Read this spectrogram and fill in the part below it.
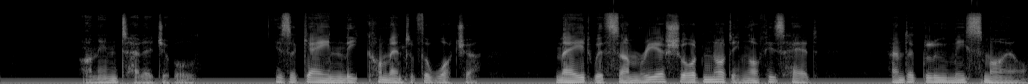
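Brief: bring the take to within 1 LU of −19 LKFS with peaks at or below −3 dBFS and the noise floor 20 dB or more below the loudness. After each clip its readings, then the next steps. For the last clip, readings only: share of clipped samples 0.6%; peaks flattened at −18.0 dBFS; mains hum 50 Hz; hum harmonics up to 250 Hz; level of the hum −40 dBFS; integrated loudness −29.0 LKFS; sample peak −18.0 dBFS; target loudness −19.0 LKFS
→ clipped peaks rebuilt −18 dBFS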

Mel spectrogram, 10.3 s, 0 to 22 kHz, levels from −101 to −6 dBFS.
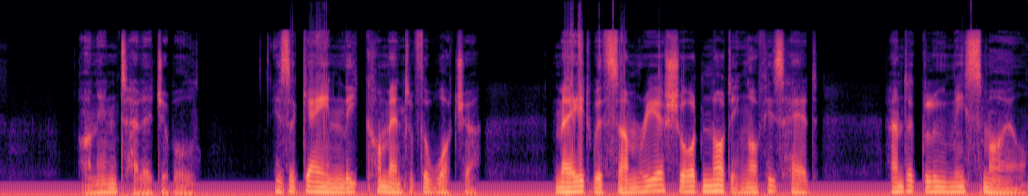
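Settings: share of clipped samples 0.0%; mains hum 50 Hz; hum harmonics up to 250 Hz; level of the hum −39 dBFS
→ mains-hum notches 50/100/150/200/250 Hz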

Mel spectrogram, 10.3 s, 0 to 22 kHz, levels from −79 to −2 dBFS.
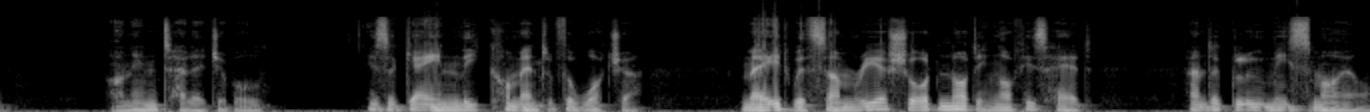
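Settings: mains hum none found; integrated loudness −29.5 LKFS; sample peak −9.5 dBFS; target loudness −19.0 LKFS
→ level +10.5 dB
brickwall limiter −3 dBFS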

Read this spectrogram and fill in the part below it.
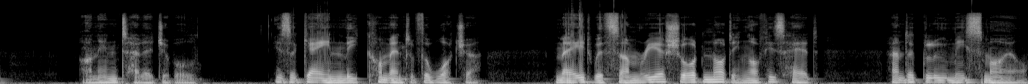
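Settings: integrated loudness −19.5 LKFS; sample peak −3.0 dBFS; background noise floor −47 dBFS

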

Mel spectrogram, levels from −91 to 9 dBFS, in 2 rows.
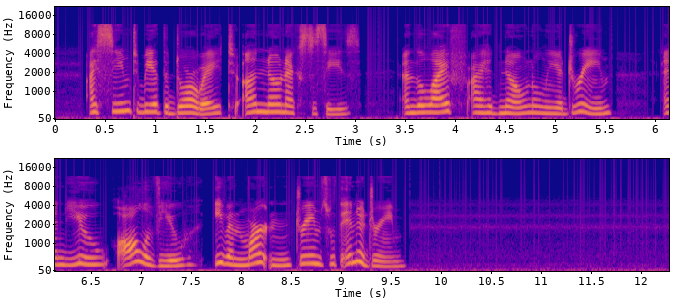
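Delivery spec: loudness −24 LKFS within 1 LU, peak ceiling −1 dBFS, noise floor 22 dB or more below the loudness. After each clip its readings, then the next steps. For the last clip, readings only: crackle rate 28 per second; integrated loudness −22.0 LKFS; sample peak −3.5 dBFS; target loudness −24.0 LKFS
→ click removal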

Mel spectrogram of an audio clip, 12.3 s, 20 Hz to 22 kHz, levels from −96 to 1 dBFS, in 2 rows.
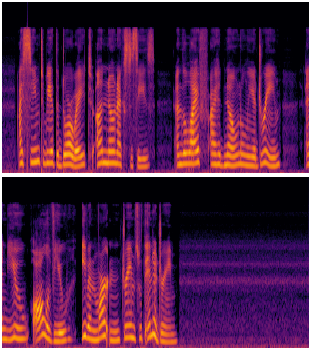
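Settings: crackle rate 0.33 per second; integrated loudness −22.0 LKFS; sample peak −3.5 dBFS; target loudness −24.0 LKFS
→ level −2 dB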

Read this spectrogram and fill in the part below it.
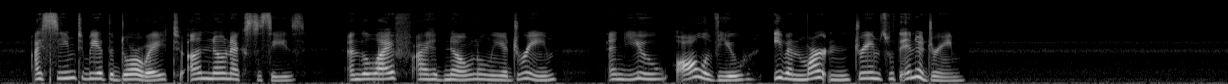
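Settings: integrated loudness −24.0 LKFS; sample peak −5.5 dBFS; background noise floor −58 dBFS

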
